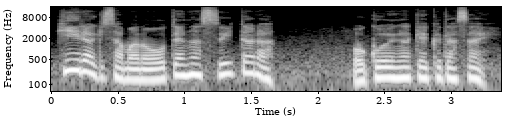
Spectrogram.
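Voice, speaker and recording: A man voicing a composed young nobleman in an anime game, speaking in a measured, formal, polite way over faint background ambience. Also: a little high, animated, mellow, a little hiss or hum, close to an everyday voice. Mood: courteous. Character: composed, courteous young nobleman and clan commissioner.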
